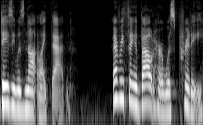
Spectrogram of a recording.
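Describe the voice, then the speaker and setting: Heard on a very clean recording with a silent background, a woman speaks at a moderate pace. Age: 50s. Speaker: fiction writer. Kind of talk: interview; reading aloud. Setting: studio. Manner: halting.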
